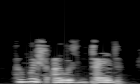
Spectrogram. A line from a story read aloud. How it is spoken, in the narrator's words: she sobbed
